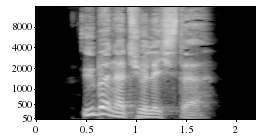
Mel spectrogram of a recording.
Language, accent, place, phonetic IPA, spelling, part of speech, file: German, Germany, Berlin, [ˈyːbɐnaˌtyːɐ̯lɪçstə], übernatürlichste, adjective, De-übernatürlichste.ogg
- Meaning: inflection of übernatürlich: 1. strong/mixed nominative/accusative feminine singular superlative degree 2. strong nominative/accusative plural superlative degree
